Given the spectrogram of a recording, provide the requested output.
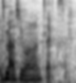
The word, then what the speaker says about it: Mousie116: Mousie116.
